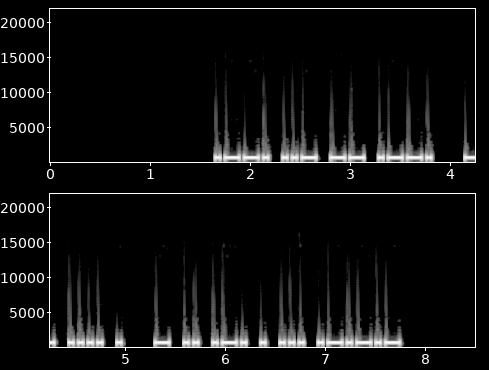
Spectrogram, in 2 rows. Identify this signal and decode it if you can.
Morse code, heard as a keyed tone, about 25 wpm, 700 Hz. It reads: PUMP THE TIRES.
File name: Easy Sentences with Hints - 25wpm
